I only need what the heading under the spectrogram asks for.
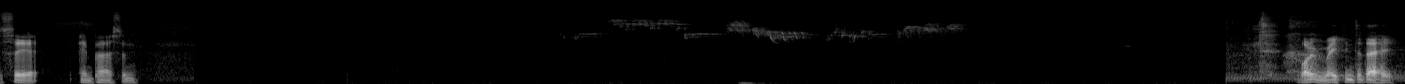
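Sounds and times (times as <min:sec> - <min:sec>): faint hiss: 0:00.0 - 0:07.6
songbird chirping and trilling: 0:00.2 - 0:12.3.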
